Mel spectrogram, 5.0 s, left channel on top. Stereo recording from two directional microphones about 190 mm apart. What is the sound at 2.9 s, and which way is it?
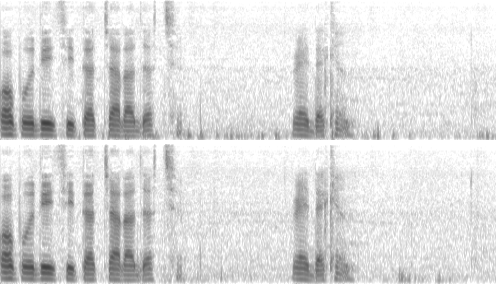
Speech, 5° left (ahead or behind).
